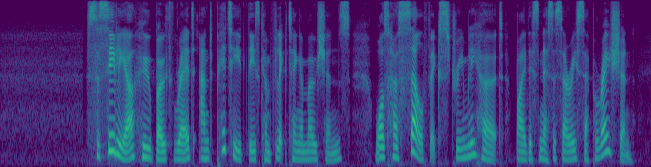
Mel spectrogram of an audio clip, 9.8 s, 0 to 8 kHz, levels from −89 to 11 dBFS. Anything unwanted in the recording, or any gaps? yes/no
no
